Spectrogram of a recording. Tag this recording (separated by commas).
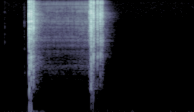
Camera, Mechanisms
